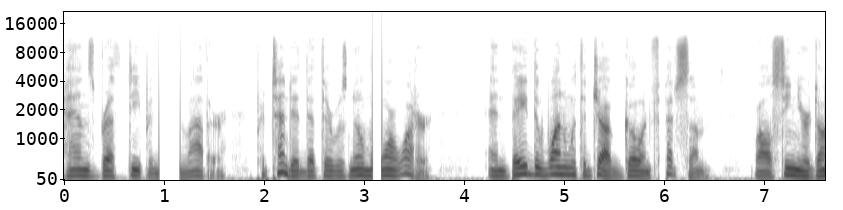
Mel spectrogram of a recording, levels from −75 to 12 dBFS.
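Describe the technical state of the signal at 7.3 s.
At 7.3 s the signal is intact, with no audible dropout, distortion or other fault at that moment.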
